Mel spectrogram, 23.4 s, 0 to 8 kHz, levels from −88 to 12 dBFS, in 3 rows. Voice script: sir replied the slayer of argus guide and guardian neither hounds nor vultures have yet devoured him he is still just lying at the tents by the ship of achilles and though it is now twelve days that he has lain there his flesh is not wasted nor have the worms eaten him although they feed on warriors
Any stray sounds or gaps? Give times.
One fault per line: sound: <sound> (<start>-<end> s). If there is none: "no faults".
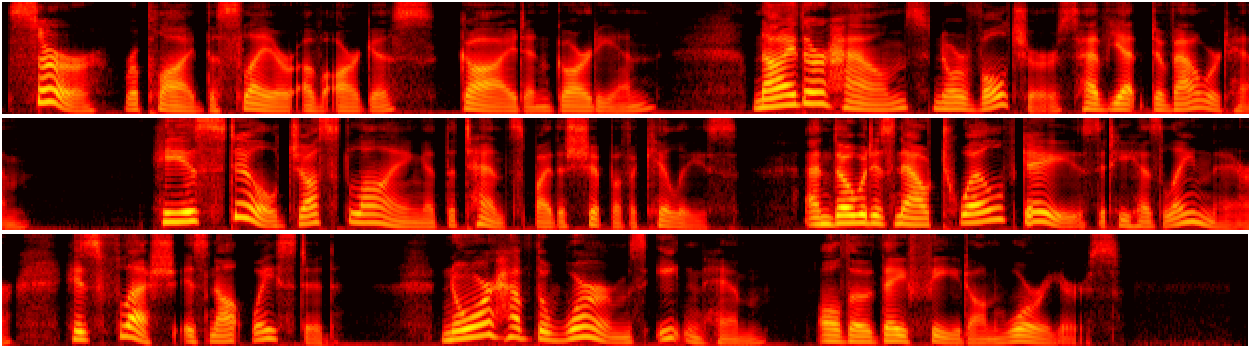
no faults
